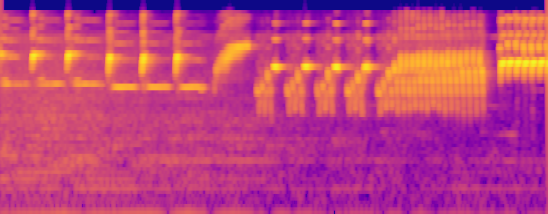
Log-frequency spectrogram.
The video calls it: Belgian Canary Singing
